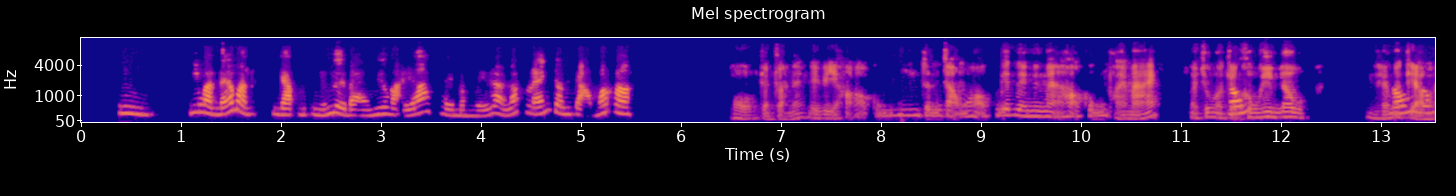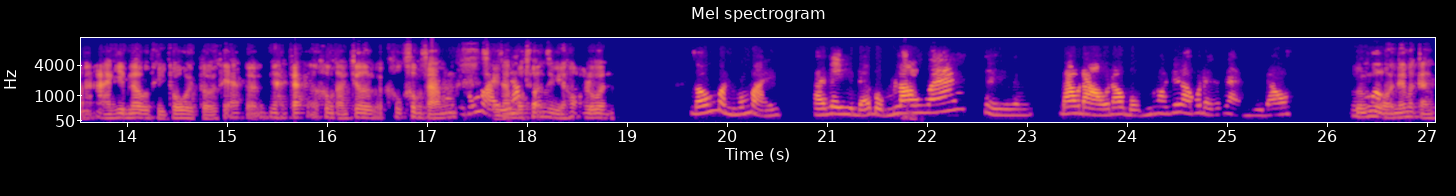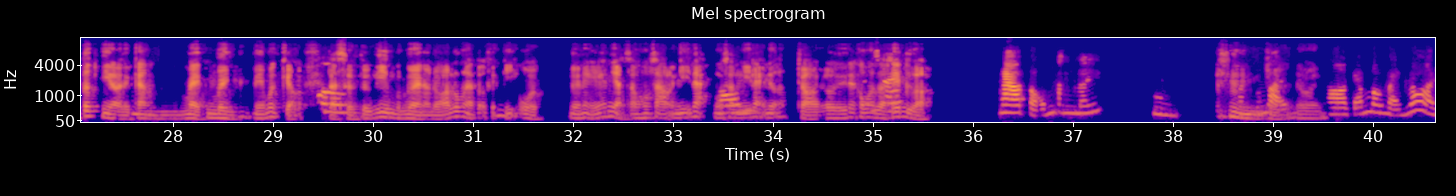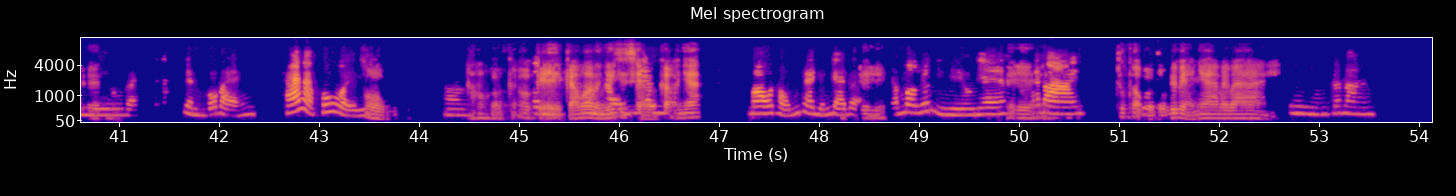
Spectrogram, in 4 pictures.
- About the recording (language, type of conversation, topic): Vietnamese, unstructured, Bạn thường làm gì khi xảy ra mâu thuẫn với bạn bè?
- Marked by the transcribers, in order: tapping; distorted speech; other background noise; unintelligible speech; chuckle; unintelligible speech; laughing while speaking: "ồ"; unintelligible speech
